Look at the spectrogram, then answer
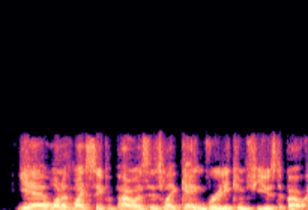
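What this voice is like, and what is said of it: Usual voice. Nothing is said of it.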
